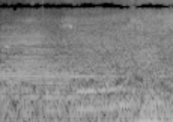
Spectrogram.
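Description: A motor vehicle's engine running close by, growing a little louder near the end.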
